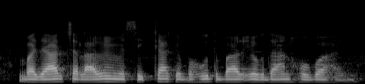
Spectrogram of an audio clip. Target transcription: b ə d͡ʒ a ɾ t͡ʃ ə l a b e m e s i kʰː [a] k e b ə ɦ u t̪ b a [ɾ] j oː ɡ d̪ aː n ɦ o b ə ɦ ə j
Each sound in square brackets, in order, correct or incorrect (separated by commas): correct, correct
